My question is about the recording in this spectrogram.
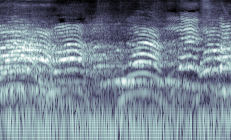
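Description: A group of young girls' voices calling out and talking over one another.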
